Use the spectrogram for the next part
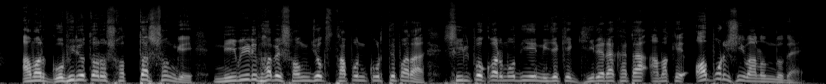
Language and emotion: Bengali, happy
